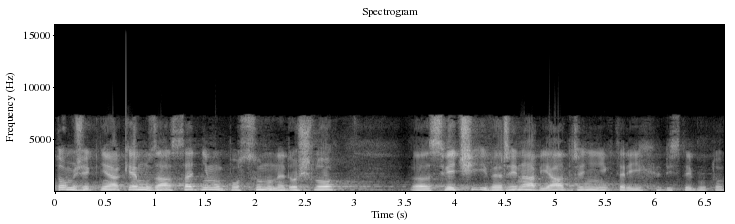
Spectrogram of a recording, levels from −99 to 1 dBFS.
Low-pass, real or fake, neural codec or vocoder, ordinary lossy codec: 7.2 kHz; real; none; AAC, 48 kbps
